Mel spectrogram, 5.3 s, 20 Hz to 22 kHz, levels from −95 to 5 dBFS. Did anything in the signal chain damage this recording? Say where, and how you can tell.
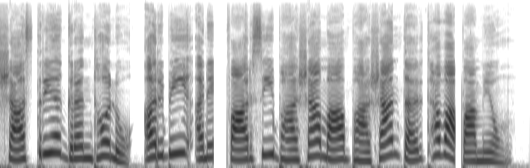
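Yes. The speech cuts to silence twice, from 2.13 to 2.28 s and again from 4.55 to 4.63 s. When it returns it has skipped ahead, losing about 140 ms and then about 70 ms rather than pausing and picking up where it stopped. That points to the wireless playback link, likely a Bluetooth dropout, where late packets get discarded and the headphones output nothing until fresh ones arrive.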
